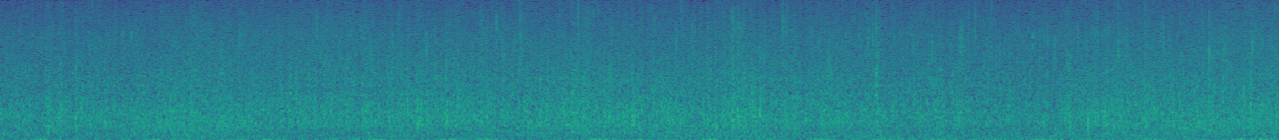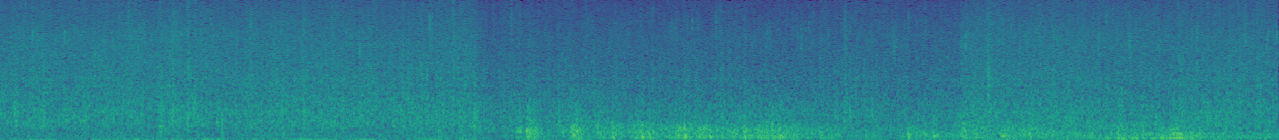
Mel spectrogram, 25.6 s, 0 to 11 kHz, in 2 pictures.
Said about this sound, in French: et 30 secondes pour écouter la pluie.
